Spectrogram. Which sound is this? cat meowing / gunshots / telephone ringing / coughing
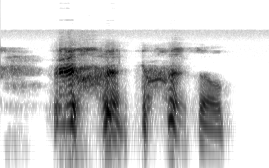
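coughing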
